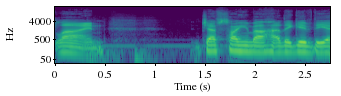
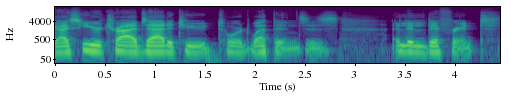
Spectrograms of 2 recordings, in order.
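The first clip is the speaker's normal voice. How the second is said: ordinary delivery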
